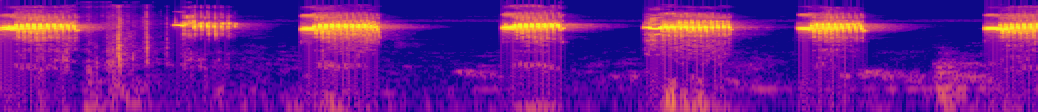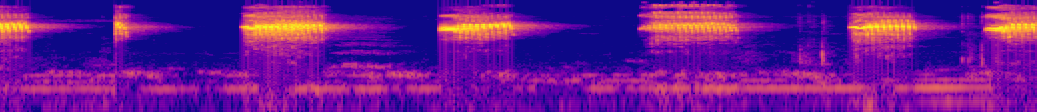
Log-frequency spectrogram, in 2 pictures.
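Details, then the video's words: Harsh rasping of an Oriental magpie-robin chick, used to attract parent birds. About a dozen short, high, scratchy bursts repeat irregularly over ten seconds, with a faint low hum in the background. "Suara Pikat indukan burung kacer ,suara anak nya"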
